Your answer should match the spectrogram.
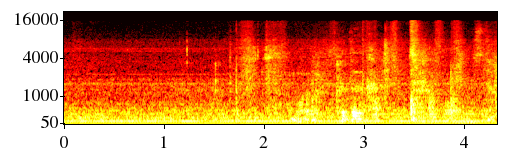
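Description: Faint steady low hum, with a few short clicks, knocks and rustles in the second half as the phone is handled and moved.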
